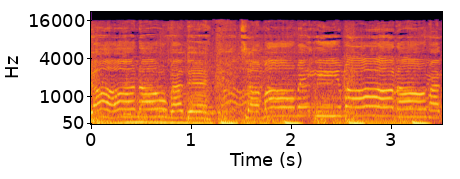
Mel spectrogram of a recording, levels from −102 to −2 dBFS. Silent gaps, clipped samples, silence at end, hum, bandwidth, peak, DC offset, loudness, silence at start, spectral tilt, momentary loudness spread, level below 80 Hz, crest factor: none; under 0.1%; 0 s; none; 17 kHz; 0 dBFS; under 0.1%; -12 LUFS; 0 s; -3.5 dB/octave; 2 LU; -16 dBFS; 12 dB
